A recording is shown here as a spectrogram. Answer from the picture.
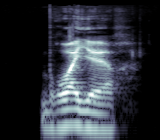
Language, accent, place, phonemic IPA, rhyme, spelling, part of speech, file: French, France, Lyon, /bʁwa.jœʁ/, -jœʁ, broyeur, noun, LL-Q150 (fra)-broyeur.wav
- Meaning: 1. crusher, grinder (person who crushes, grinds) 2. shredder, crusher, grinder (machine that tears up or crushes objects into smaller pieces)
